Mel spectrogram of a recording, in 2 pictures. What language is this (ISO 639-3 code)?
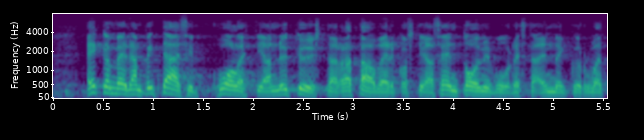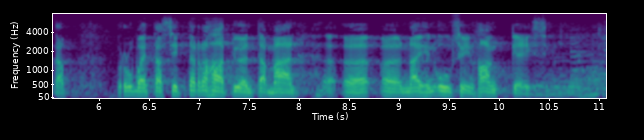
fin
